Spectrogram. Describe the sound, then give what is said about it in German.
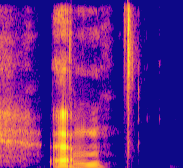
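A computer mouse clicks once on an online shop page. The single short, sharp click comes right after a brief voiced sound from a person. “ich wiederum klicke oben auf Mac, dann Mac Pro und kaufen”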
